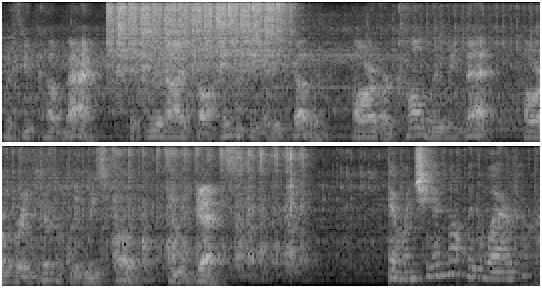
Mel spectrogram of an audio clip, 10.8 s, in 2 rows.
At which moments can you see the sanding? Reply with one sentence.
The sanding can be heard from 1.0 to 3.0 s and from 5.5 to 8.4 s.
